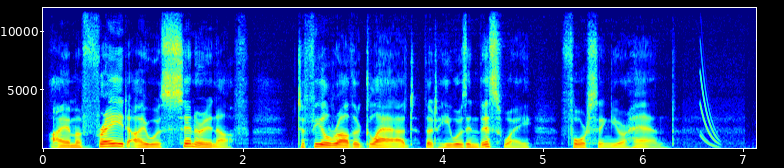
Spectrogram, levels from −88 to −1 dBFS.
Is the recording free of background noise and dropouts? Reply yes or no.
no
